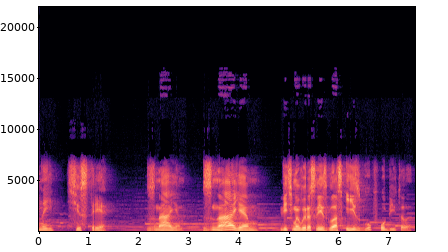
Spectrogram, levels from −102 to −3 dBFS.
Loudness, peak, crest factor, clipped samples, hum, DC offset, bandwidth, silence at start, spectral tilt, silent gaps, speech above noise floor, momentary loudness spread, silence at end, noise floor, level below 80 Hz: -18 LUFS; -2 dBFS; 18 dB; under 0.1%; none; under 0.1%; 15.5 kHz; 0 s; -4 dB/octave; none; 28 dB; 16 LU; 0 s; -46 dBFS; -46 dBFS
